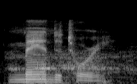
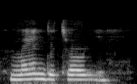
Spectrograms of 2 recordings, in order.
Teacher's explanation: the stress is in the first syllable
